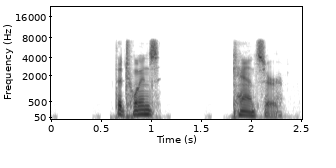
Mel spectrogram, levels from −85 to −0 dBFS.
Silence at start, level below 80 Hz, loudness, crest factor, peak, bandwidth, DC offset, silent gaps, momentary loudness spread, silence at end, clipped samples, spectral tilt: 0.65 s; -44 dBFS; -23 LUFS; 20 dB; -6 dBFS; 8 kHz; under 0.1%; 1.21-1.53 s, 1.63-1.73 s; 8 LU; 0.2 s; under 0.1%; -4.5 dB/octave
